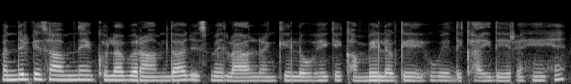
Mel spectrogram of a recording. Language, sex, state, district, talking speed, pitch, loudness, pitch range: Hindi, female, Uttar Pradesh, Lalitpur, 210 wpm, 185 Hz, -17 LUFS, 180-205 Hz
